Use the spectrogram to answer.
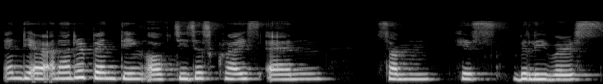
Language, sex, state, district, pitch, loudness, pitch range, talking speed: English, female, Mizoram, Aizawl, 255 Hz, -16 LUFS, 240-265 Hz, 120 wpm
